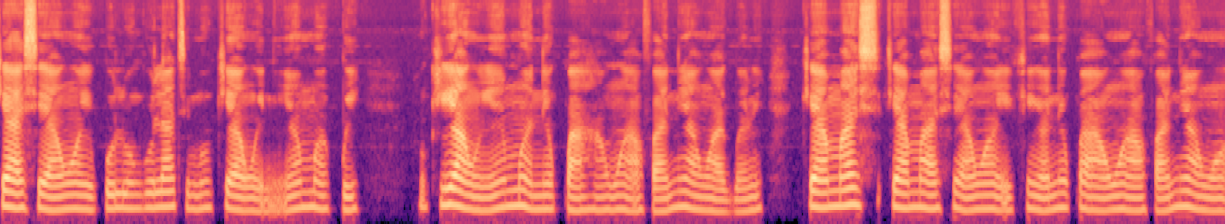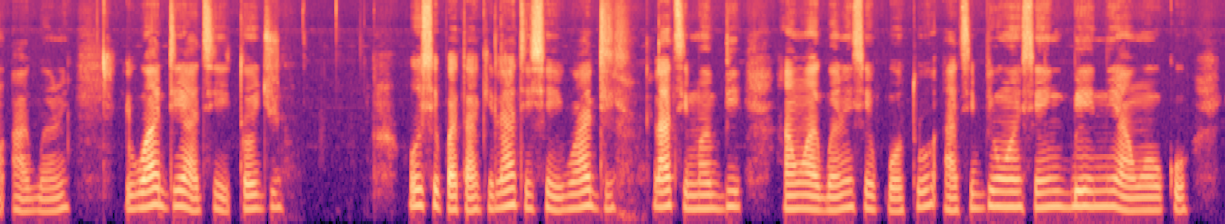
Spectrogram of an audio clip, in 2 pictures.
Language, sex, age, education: Yoruba, female, 30-45, tertiary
